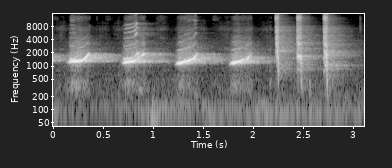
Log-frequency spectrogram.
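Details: Pet ringneck parrot indoors giving four clear rising whistles in steady succession, each sliding upward at the end, followed by three sharp tapping clicks.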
